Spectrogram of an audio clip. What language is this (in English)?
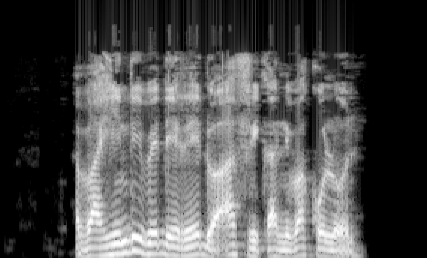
Taita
